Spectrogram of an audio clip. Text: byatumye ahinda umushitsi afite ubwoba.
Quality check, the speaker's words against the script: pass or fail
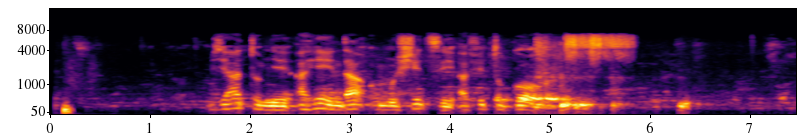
pass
